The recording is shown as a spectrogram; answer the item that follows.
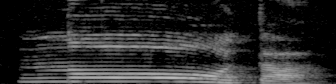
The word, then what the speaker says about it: нота: і на останок давайте визначимо наголос у слові нота Давайте прикликаємо його нота наголос чуємо у першому складі позначаємо рис дякуємо тобі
